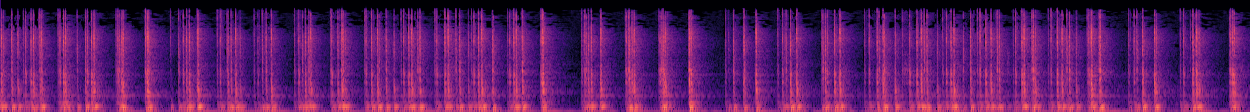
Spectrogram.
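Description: Both hands tap long nails across a solid, flat white laminate desk surface. The result is a rapid, irregular stream of short, dry clicks and knocks with a warm low thud beneath them and a bright edge on top.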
